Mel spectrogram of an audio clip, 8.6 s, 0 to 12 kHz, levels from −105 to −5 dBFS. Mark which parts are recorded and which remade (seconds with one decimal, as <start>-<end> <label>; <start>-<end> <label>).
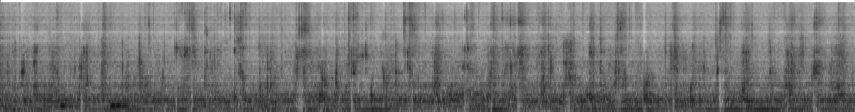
0.0-8.6 remade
